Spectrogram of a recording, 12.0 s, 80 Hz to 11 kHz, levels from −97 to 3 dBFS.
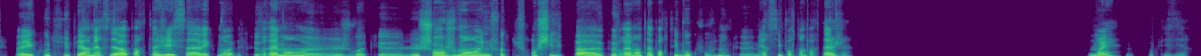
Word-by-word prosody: Bah 220 Hz, -1 st, +2 dB
écoute, 235 Hz, +6 st, 0 dB
super. 230 Hz, 0 st, +2 dB
Merci 210 Hz, +4 st, 0 dB
d'avoir 220 Hz, -5 st, +7 dB
partagé 220 Hz, +1 st, +1 dB
ça 245 Hz, +5 st, -1 dB
avec 205 Hz, -4 st, 0 dB
moi 220 Hz, +8 st, 0 dB
parce 290 Hz, -4 st, -21 dB
que 210 Hz, -, -9 dB
vraiment, 220 Hz, +7 st, +3 dB
heu, 175 Hz, -3 st, -5 dB
je 180 Hz, -, -14 dB
vois 210 Hz, +3 st, -4 dB
que 170 Hz, -6 st, -8 dB
le 170 Hz, +1 st, -3 dB
changement, 215 Hz, +5 st, +3 dB
une 210 Hz, -4 st, +3 dB
fois 215 Hz, +3 st, -6 dB
que -, -, -32 dB
tu 200 Hz, -, -24 dB
franchis 210 Hz, 0 st, -4 dB
le 195 Hz, -, -5 dB
pas, 225 Hz, -1 st, +6 dB
peut 190 Hz, -, -4 dB
vraiment 180 Hz, +5 st, +2 dB
t'apporter 205 Hz, -2 st, -2 dB
beaucoup. 205 Hz, +1 st, -5 dB
Donc, 190 Hz, -7 st, -7 dB
merci 180 Hz, +10 st, -8 dB
pour 240 Hz, -2 st, -5 dB
ton 210 Hz, -, -6 dB
partage. 185 Hz, -1 st, -1 dB, 2.4 s
Ouais, 180 Hz, -1 st, 0 dB, 0.3 s
au -, -, -17 dB
plaisir. 175 Hz, +2 st, -21 dB
205 Hz, 185 wpm, -24 LUFS, 185-225 Hz, 2.4 s, d'avoir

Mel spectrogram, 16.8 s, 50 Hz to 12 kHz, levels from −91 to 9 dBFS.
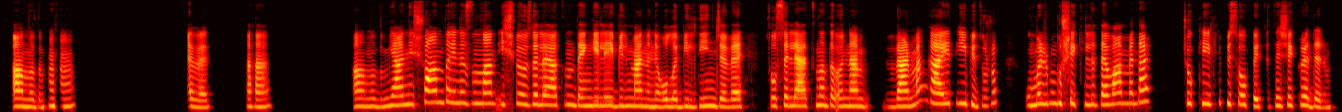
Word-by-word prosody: Anladım, 215 Hz, -3 st, +2 dB
hı 235 Hz, 0 st, -3 dB
hı. 235 Hz, +3 st, -7 dB, 1.4 s
Evet. 205 Hz, -2 st, -2 dB, 0.5 s
Hı 225 Hz, -, -1 dB
hı. 215 Hz, +3 st, -2 dB, 1.0 s
Anladım. 230 Hz, 0 st, -3 dB
Yani 275 Hz, +2 st, +2 dB
şu 355 Hz, -, +3 dB
anda 345 Hz, +1 st, +4 dB
en 335 Hz, -1 st, -1 dB
azından 315 Hz, 0 st, 0 dB
iş 285 Hz, +2 st, -6 dB
ve -, -, 0 dB
özel 290 Hz, -1 st, +1 dB
hayatını 270 Hz, 0 st, +1 dB
dengeleyebilmen 245 Hz, -1 st, +2 dB
hani 220 Hz, -1 st, -2 dB
olabildiğince 220 Hz, +1 st, -2 dB
ve 220 Hz, 0 st, +2 dB, 0.2 s
sosyal 245 Hz, +1 st, -2 dB
hayatına 260 Hz, -, +3 dB
da 250 Hz, -, -1 dB
önem 235 Hz, -1 st, 0 dB, 0.2 s
vermen 230 Hz, -, +4 dB
gayet 315 Hz, -1 st, +6 dB
iyi 315 Hz, -2 st, -2 dB
bir 270 Hz, -6 st, -2 dB
durum. 245 Hz, +8 st, -9 dB, 0.4 s
Umarım 300 Hz, +4 st, -2 dB
bu 315 Hz, -, 0 dB
şekilde 285 Hz, -2 st, -3 dB
devam 305 Hz, +3 st, +2 dB
eder. 350 Hz, +4 st, +3 dB, 0.4 s
Çok 315 Hz, -1 st, -7 dB
keyifli 310 Hz, +1 st, -3 dB
bir 310 Hz, -, -1 dB
sohbetti. 250 Hz, -7 st, -4 dB
Teşekkür 255 Hz, +2 st, -3 dB
ederim. 210 Hz, -5 st, -2 dB
255 Hz, 145 wpm, -26 LUFS, 225-300 Hz, 1.4 s, gayet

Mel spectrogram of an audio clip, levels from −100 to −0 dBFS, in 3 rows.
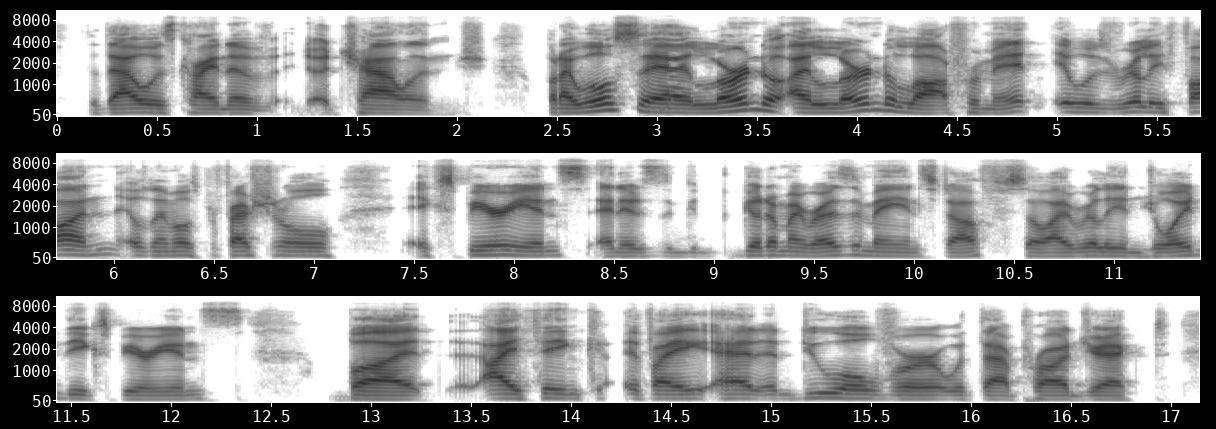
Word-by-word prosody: So -, -, -23 dB
that 125 Hz, +2 st, +5 dB
was 125 Hz, -2 st, -3 dB
kind 120 Hz, -1 st, +2 dB
of 110 Hz, -3 st, -2 dB, 0.2 s
a -, -, 0 dB
challenge, 110 Hz, -7 st, 0 dB, 0.3 s
but 135 Hz, -, -6 dB
I -, -, +5 dB
will 185 Hz, +10 st, +2 dB
say 170 Hz, -8 st, +5 dB
I 125 Hz, -1 st, +6 dB
learned 170 Hz, -, +4 dB
a -, -, +4 dB
I 135 Hz, -, +8 dB
learned 135 Hz, +11 st, +2 dB
a -, -, 0 dB
lot 115 Hz, -1 st, +3 dB
from 125 Hz, -2 st, -11 dB
it, 160 Hz, -, +3 dB
it -, -, -2 dB
was 135 Hz, -3 st, -6 dB
really 140 Hz, +1 st, -1 dB
fun. 145 Hz, +3 st, -1 dB
It -, -, -10 dB
was 130 Hz, -, -9 dB
my 130 Hz, -, -6 dB
most 130 Hz, -2 st, -8 dB
professional 130 Hz, -1 st, -5 dB, 0.4 s
experience, 140 Hz, -, +1 dB
and 115 Hz, 0 st, -2 dB
is 115 Hz, 0 st, -5 dB
a 110 Hz, -, -21 dB
g 110 Hz, +1 st, -23 dB, 0.2 s
good 135 Hz, 0 st, -2 dB
on 135 Hz, -, -6 dB
my 125 Hz, -, 0 dB
resume 125 Hz, 0 st, -2 dB
and 110 Hz, -, -11 dB
stuff, -, -, -4 dB
so 110 Hz, -, -5 dB
I 110 Hz, 0 st, -1 dB
really 120 Hz, +1 st, -5 dB
enjoyed 115 Hz, +5 st, -3 dB
the 130 Hz, -, -3 dB
experience, 115 Hz, 0 st, -3 dB, 0.5 s
but, 115 Hz, -1 st, +5 dB
eh, -, -, -18 dB, 0.3 s
I -, -, -2 dB
think, 135 Hz, 0 st, -5 dB
if 135 Hz, -1 st, -8 dB
I 130 Hz, 0 st, +3 dB
had 130 Hz, 0 st, +2 dB
a 125 Hz, -, -5 dB
do-over 125 Hz, -3 st, -4 dB
with 120 Hz, -1 st, -13 dB
that 110 Hz, -, -1 dB
project, 115 Hz, -2 st, -1 dB
125 Hz, 205 wpm, -26 LUFS, 115-135 Hz, 0.5 s, I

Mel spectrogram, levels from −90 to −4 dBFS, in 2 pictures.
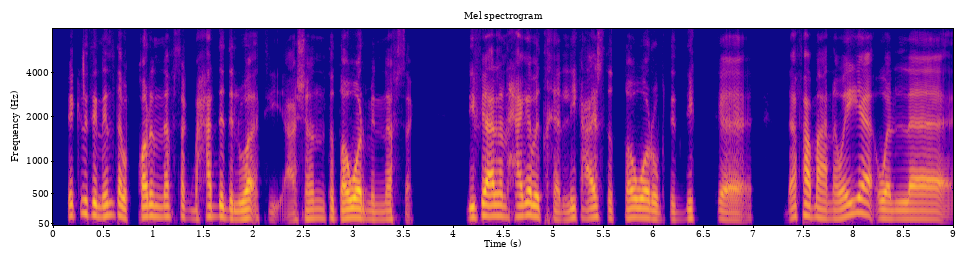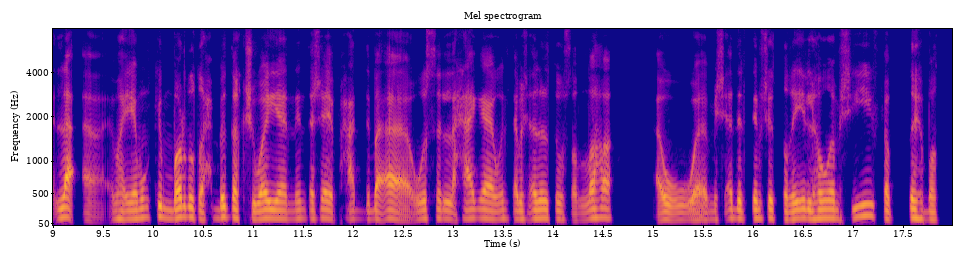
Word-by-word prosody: فكرة 185 Hz, +2 st, +1 dB
إن 160 Hz, -, +4 dB
أنت 175 Hz, +2 st, +2 dB
بتقارن 155 Hz, +3 st, +4 dB
نَفْسك 160 Hz, -2 st, -2 dB
بحد 160 Hz, +6 st, 0 dB
دلوقتي، 130 Hz, -1 st, +2 dB
عشان 130 Hz, 0 st, -5 dB
تطوِّر 135 Hz, 0 st, +7 dB
من 115 Hz, -2 st, -7 dB
نَفْسك، 120 Hz, 0 st, -6 dB, 0.5 s
دي 150 Hz, -, +5 dB
فعلًا 165 Hz, -1 st, +6 dB
حاجة 160 Hz, +5 st, +4 dB
بتخلِّيك 140 Hz, -4 st, +1 dB
عايز 140 Hz, +3 st, 0 dB
تتطوَّر 135 Hz, 0 st, +3 dB
وبتدِّيك 115 Hz, +3 st, -5 dB, 0.9 s
دفعة 160 Hz, +4 st, +2 dB
معنوية، 150 Hz, -, +1 dB
والّا 125 Hz, -2 st, +1 dB
لأ؟ -, -, -2 dB
وهي 120 Hz, +1 st, -2 dB
ممكن 140 Hz, 0 st, -3 dB
برضه، 145 Hz, +2 st, +3 dB
تحبِّطك 135 Hz, +1 st, -2 dB
شوية، 125 Hz, +1 st, +1 dB
إن 120 Hz, 0 st, -10 dB
أنت 125 Hz, 0 st, -8 dB
شايف 130 Hz, -1 st, -3 dB
حد 120 Hz, 0 st, -12 dB
بقى، 125 Hz, +2 st, -2 dB
وصل 125 Hz, 0 st, -5 dB
لحاجة، 130 Hz, 0 st, -3 dB
وأنت 125 Hz, +1 st, -9 dB
مش 120 Hz, -2 st, -5 dB
قادر 130 Hz, +1 st, +1 dB
توصَل 115 Hz, -6 st, -9 dB
لها، 135 Hz, +5 st, -3 dB, 0.5 s
أو 110 Hz, -1 st, -2 dB
مش 115 Hz, 0 st, -14 dB
قادر 130 Hz, 0 st, -2 dB
تمشي 130 Hz, +2 st, -4 dB
الطريق 120 Hz, +1 st, -2 dB
اللي 125 Hz, -2 st, -1 dB
هو 130 Hz, 0 st, +1 dB
مشيه، 150 Hz, +8 st, -4 dB
فبتهبِط؟ 125 Hz, -8 st, -4 dB
130 Hz, 160 wpm, -24 LUFS, 120-145 Hz, 0.9 s, تطوِّر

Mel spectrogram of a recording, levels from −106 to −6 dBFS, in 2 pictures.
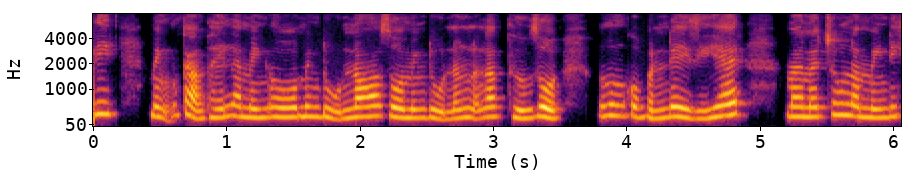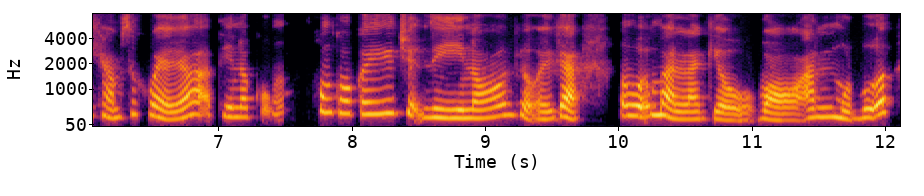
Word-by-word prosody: đi, 330 Hz, 0 st, 0 dB, 0.3 s
mình 260 Hz, -3 st, -1 dB
cũng 295 Hz, -, -12 dB
cảm 275 Hz, -10 st, +2 dB
thấy 235 Hz, 0 st, -2 dB
là 275 Hz, 0 st, -1 dB
mình, 240 Hz, -1 st, 0 dB
ồ, 250 Hz, 0 st, +2 dB
mình 260 Hz, 0 st, -2 dB
đủ 225 Hz, -6 st, -2 dB
no 255 Hz, +4 st, +3 dB
rồi, 255 Hz, -4 st, +2 dB
mình 230 Hz, 0 st, -2 dB
đủ 225 Hz, -4 st, 0 dB
năng 220 Hz, +5 st, -3 dB
lượng 225 Hz, 0 st, -4 dB
các 255 Hz, +1 st, +1 dB
thứ 220 Hz, -3 st, 0 dB
rồi, 240 Hz, -3 st, +5 dB, 0.3 s
cũng 270 Hz, +1 st, -5 dB
không 280 Hz, -1 st, -2 dB
có 265 Hz, -, +1 dB
vấn 220 Hz, +1 st, -2 dB
đề 255 Hz, -3 st, +3 dB
gì 210 Hz, +3 st, -3 dB
hết. 300 Hz, +4 st, +3 dB, 0.3 s
Mà 260 Hz, 0 st, +1 dB
nói 255 Hz, 0 st, +1 dB
chung 310 Hz, +2 st, -2 dB
là 275 Hz, -, +1 dB
mình 235 Hz, -2 st, -1 dB
đi 260 Hz, +2 st, -5 dB
khám 235 Hz, -3 st, -2 dB
sức 325 Hz, +4 st, -9 dB
khỏe 240 Hz, -, +2 dB
á, 260 Hz, +7 st, +2 dB
thì 260 Hz, -3 st, -3 dB
nó 250 Hz, 0 st, -1 dB
cũng -, -, -11 dB, 0.3 s
không 385 Hz, -2 st, 0 dB
có 345 Hz, -1 st, +2 dB
cái 335 Hz, +1 st, 0 dB
chuyện 310 Hz, -9 st, -3 dB
gì 225 Hz, -2 st, +2 dB
nó, 225 Hz, +5 st, +1 dB
kiểu, 280 Hz, -, 0 dB
ấy 195 Hz, 0 st, -3 dB
cả, -, -, +5 dB, 0.3 s
ông 285 Hz, -1 st, +1 dB
ấy 270 Hz, -, +5 dB
bảo 270 Hz, -7 st, +5 dB
là, 195 Hz, 0 st, 0 dB
kiểu, 180 Hz, -2 st, -1 dB
bỏ 170 Hz, -4 st, +2 dB
ăn 250 Hz, +2 st, -1 dB
một 210 Hz, -5 st, -1 dB
bữa 235 Hz, +9 st, +4 dB
250 Hz, 280 wpm, -22 LUFS, 225-275 Hz, 0.3 s, rồi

